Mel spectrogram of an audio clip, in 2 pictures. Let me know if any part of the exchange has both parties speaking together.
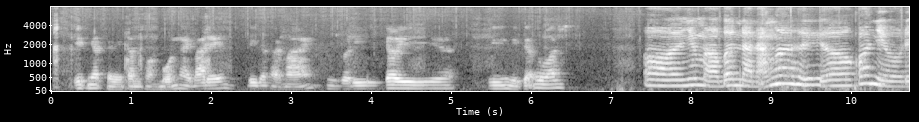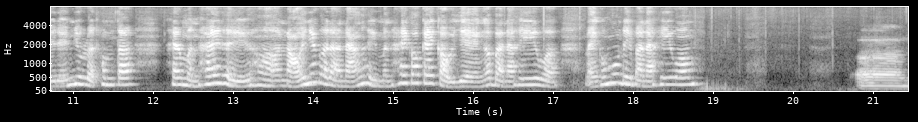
No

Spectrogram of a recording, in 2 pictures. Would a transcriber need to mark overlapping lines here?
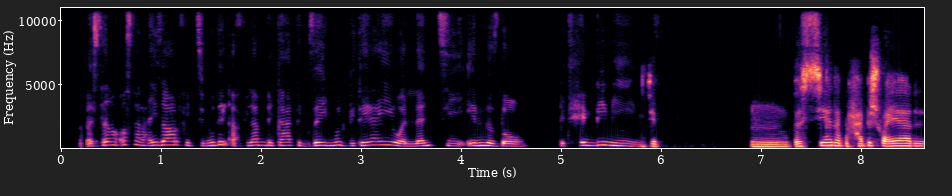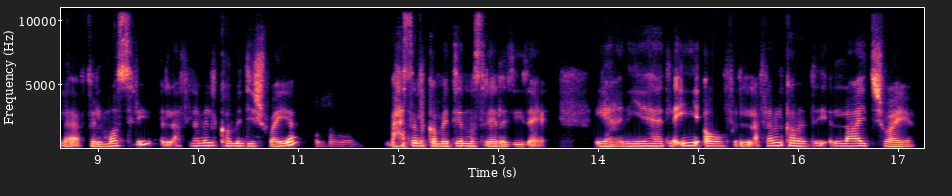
No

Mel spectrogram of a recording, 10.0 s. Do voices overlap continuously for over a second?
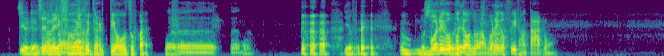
Yes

